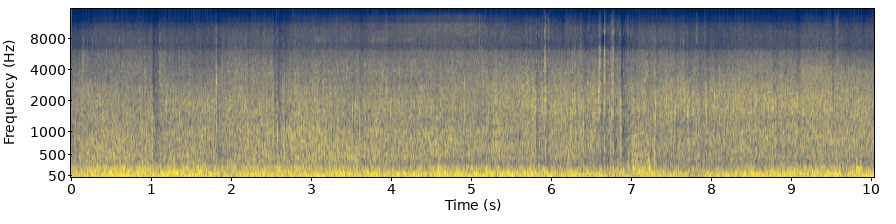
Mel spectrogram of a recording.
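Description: Bicycle parts rattle and click over bumps.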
